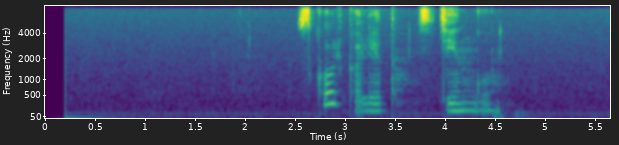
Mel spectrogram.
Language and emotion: Russian, sad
